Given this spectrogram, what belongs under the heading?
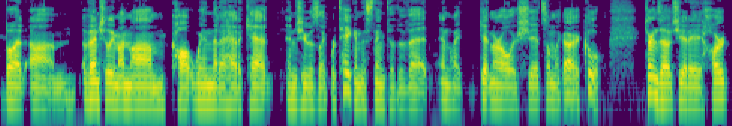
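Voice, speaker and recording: A man's voice: mid-range voice, steady tone, a little fast, vocal fry, no echo. A man hosting a podcast in casual chat, rambling, laughing often and swearing freely. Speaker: podcast host.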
